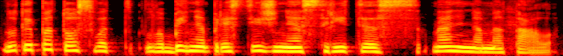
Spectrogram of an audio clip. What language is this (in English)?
Lithuanian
